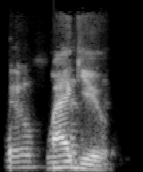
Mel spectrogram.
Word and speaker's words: Wagyu: Or as my friend in Honolulu, who has the restaurant that makes the best burgers in the state of Hawaii, likes to call it Wagyu. Wagyu. – That is the proper pronunciation.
